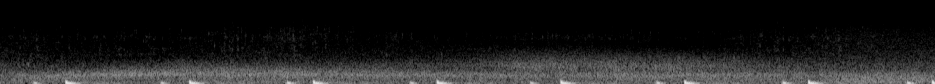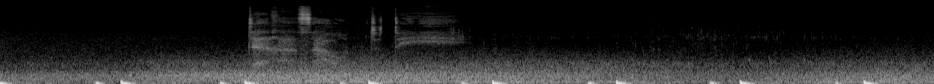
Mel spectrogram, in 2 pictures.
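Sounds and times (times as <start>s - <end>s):
waves: 0.0s - 18.6s
heartbeat: 0.3s - 0.9s, 1.6s - 2.2s, 2.8s - 3.4s, 4.1s - 5.9s, 6.6s - 7.1s, 7.8s - 8.3s, 9.0s - 9.5s, 10.3s - 10.8s, 11.5s - 12.2s, 12.9s - 13.3s, 14.0s - 14.6s, 15.2s - 15.8s, 16.4s - 17.0s, 17.6s - 18.2s.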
